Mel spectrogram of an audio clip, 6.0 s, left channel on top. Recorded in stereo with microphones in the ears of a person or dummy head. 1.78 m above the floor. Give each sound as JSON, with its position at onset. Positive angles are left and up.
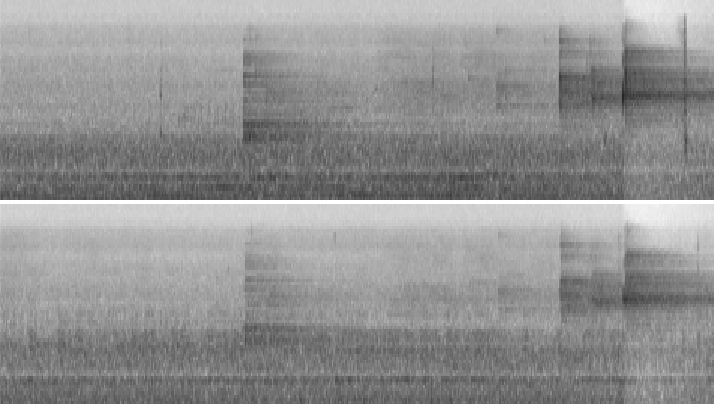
{"t": 2.0, "sound": "chewing", "side_deg": 60, "distance_m": 2.0}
